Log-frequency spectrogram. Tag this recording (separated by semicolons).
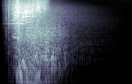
Wizard; Magic; Swing; Sword; Dagger; Lightning; Thunder; Spell; Swish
